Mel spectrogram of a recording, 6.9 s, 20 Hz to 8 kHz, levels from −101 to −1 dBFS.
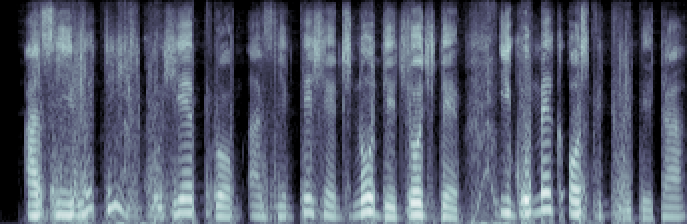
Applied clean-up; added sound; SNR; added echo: neural separator model SepFormer DNS4.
